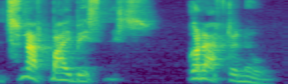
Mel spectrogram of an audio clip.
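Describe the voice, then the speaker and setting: A man's voice: high-pitched, very animated, fairly quick, bright, forceful tone, husky, exaggerated voice. A man playing a cold, miserly old businessman in a storybook reading, curt and scornful.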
